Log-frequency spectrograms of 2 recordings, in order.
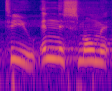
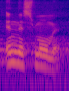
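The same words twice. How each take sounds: First: Said in the usual way. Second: "in this moment" dropped lower and softer; dying slave's prayer echoed softly; fading echo. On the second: Retold or imitated. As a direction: let "in this moment" fall away softly, lower.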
